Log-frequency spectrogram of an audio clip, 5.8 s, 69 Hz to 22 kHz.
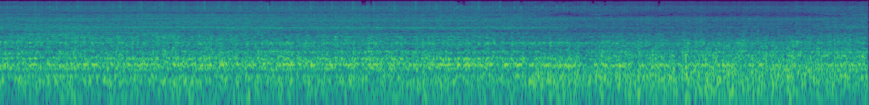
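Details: BMW E46 330i ZHP, engine cold at idle: a fast, even metallic rattle; tensioner and deflection pulleys and DISA already replaced and VANOS rebuilt with an anti-rattle kit, cause still unknown.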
